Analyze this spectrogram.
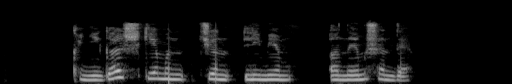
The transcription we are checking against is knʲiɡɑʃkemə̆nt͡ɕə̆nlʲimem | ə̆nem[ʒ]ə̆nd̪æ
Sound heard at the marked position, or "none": ʃ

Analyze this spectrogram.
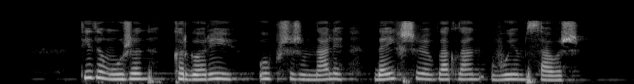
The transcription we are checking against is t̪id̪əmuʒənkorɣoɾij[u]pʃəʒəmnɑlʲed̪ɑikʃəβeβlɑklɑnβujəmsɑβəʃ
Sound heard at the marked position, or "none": u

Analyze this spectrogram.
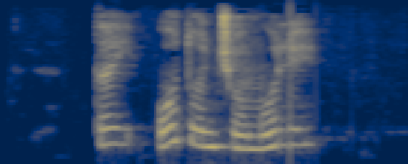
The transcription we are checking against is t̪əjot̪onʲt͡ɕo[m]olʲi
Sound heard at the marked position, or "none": m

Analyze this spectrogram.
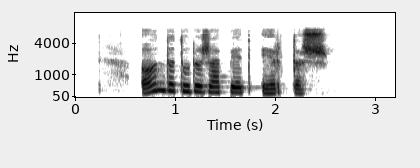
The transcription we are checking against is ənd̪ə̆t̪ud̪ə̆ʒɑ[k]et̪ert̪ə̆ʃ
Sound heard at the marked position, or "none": p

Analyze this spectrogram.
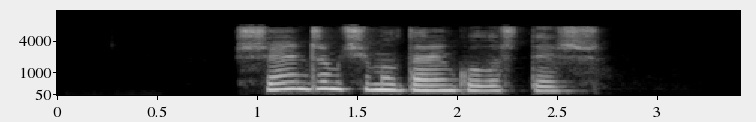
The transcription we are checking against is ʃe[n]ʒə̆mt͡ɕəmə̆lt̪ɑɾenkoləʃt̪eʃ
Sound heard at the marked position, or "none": n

